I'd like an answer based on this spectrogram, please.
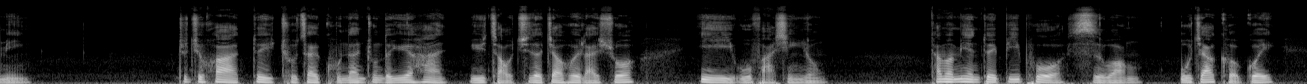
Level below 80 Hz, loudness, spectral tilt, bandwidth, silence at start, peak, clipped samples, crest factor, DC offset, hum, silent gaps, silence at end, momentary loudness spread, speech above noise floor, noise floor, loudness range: -34 dBFS; -19 LUFS; -6 dB/octave; 15.5 kHz; 0 s; -2 dBFS; under 0.1%; 18 dB; under 0.1%; none; none; 0.35 s; 8 LU; 31 dB; -48 dBFS; 3 LU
